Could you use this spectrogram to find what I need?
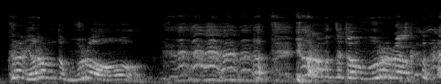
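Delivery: teasing, through laughter; laughing. Real, not acted. Preacher jokingly tells congregation to cry too, laughing. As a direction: urge them on, breaking into laughs.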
